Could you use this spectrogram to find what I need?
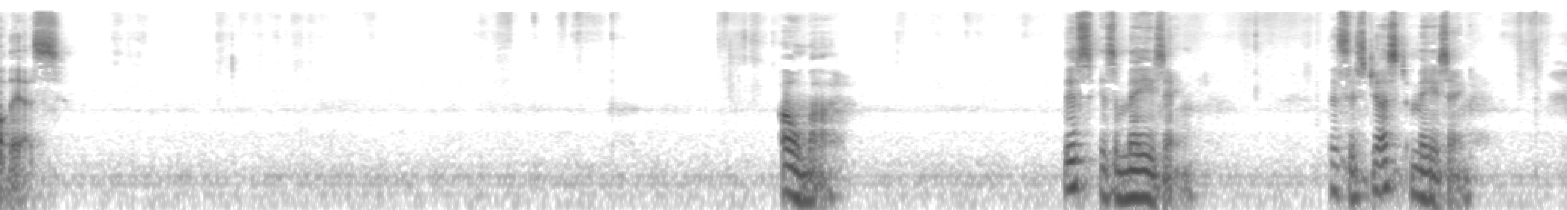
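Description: Bundles of thread rustle softly.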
